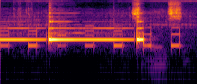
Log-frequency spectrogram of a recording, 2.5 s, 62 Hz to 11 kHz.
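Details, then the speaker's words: Philips defibrillator demonstration: pressing sync button for synchronized cardioversion at 50 joules of SVT, rate about 170–172; repeated monitor tones with two louder beeps as sync mode engages, white marks on QRS complexes, green synced indicator. "when you press it these white marks will show up with the qrs's and the little green box right here in the upper right corner will show that it's synced"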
